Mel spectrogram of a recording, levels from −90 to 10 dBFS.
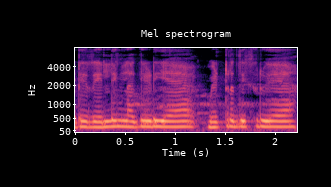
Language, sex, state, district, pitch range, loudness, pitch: Marwari, female, Rajasthan, Nagaur, 195-205 Hz, -14 LUFS, 200 Hz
